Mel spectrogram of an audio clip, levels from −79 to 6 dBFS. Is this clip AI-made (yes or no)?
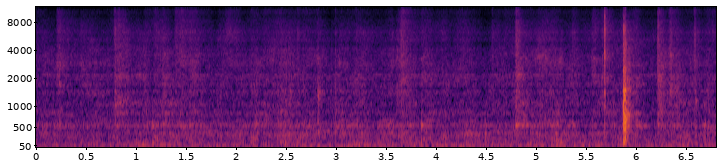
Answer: yes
